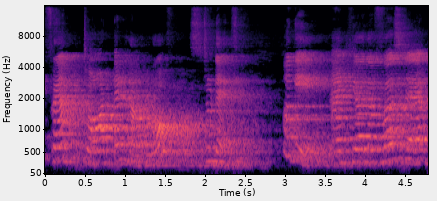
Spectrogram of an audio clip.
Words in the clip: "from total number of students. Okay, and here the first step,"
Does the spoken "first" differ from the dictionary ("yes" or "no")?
yes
